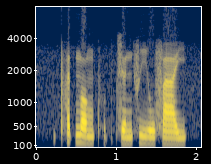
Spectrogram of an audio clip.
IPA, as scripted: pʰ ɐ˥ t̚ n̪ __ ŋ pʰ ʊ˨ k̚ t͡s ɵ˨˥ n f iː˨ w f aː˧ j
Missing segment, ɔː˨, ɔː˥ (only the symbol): ɔː˨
